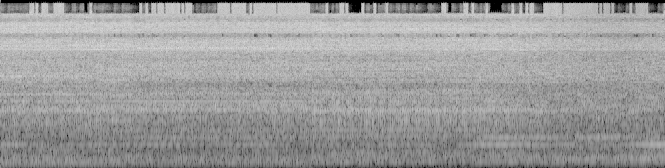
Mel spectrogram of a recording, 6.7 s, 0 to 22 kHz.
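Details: Bosch WFF1401 washing machine after replacing the motor bearings and fitting new brushes, on a fast spin: loud, coarse rushing roar with a gritty, uneven texture; still sounds pretty rough, though the motor works.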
